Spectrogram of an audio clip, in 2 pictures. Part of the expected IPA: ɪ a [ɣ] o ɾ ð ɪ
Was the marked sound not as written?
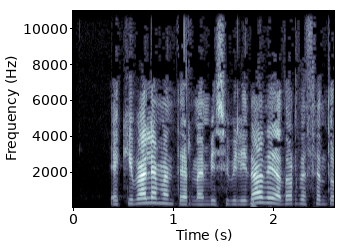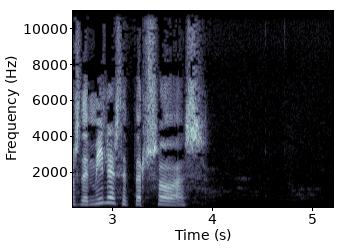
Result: yes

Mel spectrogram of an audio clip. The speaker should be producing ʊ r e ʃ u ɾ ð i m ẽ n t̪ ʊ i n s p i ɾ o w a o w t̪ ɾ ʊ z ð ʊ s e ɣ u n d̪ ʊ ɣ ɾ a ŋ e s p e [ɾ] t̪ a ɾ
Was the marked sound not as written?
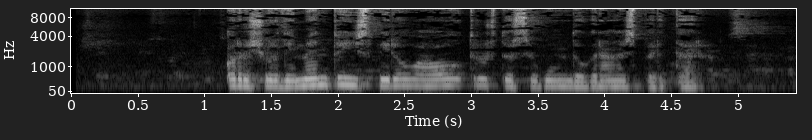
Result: no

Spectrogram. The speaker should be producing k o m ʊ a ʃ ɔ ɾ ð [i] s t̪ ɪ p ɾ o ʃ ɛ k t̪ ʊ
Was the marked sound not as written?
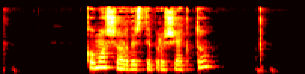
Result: yes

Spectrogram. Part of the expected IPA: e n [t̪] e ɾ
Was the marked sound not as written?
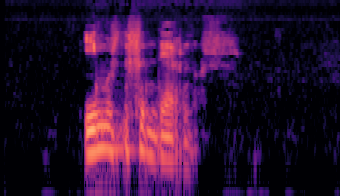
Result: yes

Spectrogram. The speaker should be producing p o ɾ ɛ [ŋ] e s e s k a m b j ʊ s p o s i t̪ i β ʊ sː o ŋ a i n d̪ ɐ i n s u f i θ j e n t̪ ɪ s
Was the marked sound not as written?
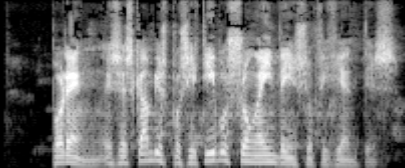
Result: no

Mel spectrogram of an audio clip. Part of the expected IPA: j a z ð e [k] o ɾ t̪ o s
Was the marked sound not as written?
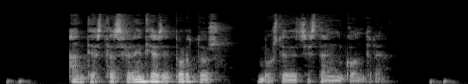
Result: yes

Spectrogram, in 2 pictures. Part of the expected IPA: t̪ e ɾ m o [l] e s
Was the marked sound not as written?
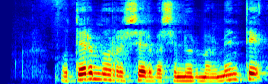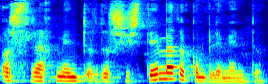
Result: yes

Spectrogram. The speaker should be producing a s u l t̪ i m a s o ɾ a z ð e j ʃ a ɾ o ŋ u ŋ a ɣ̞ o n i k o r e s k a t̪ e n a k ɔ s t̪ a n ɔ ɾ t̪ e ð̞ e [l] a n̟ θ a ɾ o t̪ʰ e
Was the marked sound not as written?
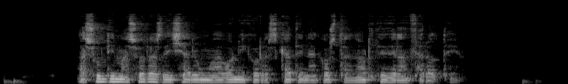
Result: no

